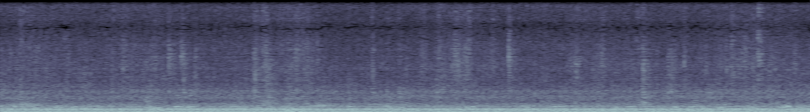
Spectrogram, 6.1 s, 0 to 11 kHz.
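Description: Komatsu SK820 skid steer's diesel engine running steadily at working speed while its hydraulics spin a VTN rotating screening bucket, sifting soil out of the drum. Faint irregular ticking rides over the steady engine hum.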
